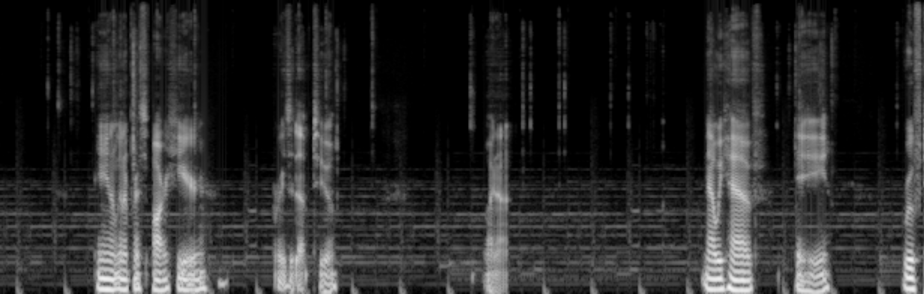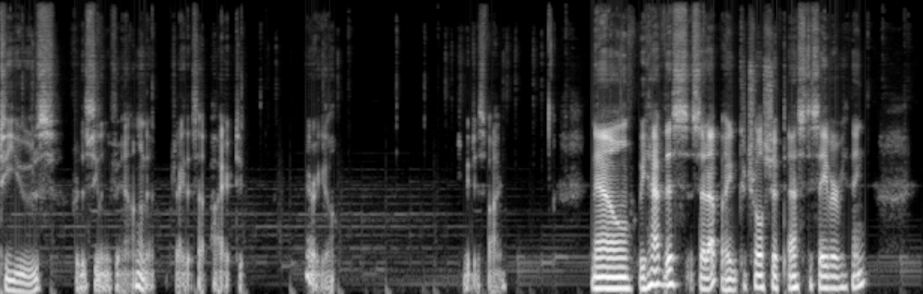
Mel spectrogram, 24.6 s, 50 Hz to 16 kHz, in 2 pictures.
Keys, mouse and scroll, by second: 0.5 right click, 0.7 a, 1.3 right click, 1.5 r, 2.4-4.1 drag, 4.2 w, 4.7-6.0 drag, 6.7 click, 7.2 click, 7.9 click, 8.4 click, 10.4 right click, 10.5-11.2 typing, 11.7 right click, 12.5 w, 13.4 click, 14.6 click, 15.4-16.6 typing, 15.5-16.7 right drag, 17.9-19.6 right drag, 18.0-19.7 typing, 20.0 right click, 20.4 ctrl+shift+s, 20.7 right click, 20.8-21.6 typing, 22.8 right click, 23.6 right click, 24.1 click.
